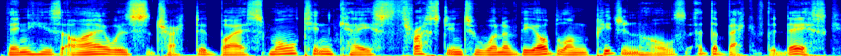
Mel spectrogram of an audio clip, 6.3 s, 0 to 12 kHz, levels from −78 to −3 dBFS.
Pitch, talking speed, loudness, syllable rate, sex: 125 Hz, 230 wpm, -18 LUFS, 5.1 syllables/s, male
